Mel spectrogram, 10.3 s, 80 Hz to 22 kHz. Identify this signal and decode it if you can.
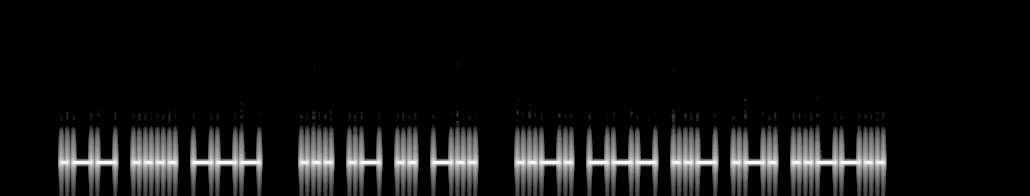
Morse code, heard as a keyed tone, about 20 wpm, 700 Hz. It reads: WHO SAID FOUR?
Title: Sentences from Top 300 Words 20wpm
